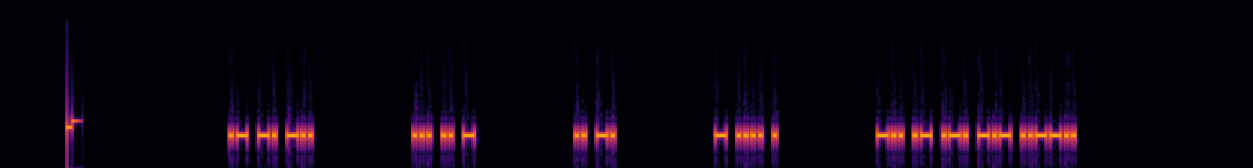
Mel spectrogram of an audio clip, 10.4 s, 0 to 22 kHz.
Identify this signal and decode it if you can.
Morse code, heard as a keyed tone, about 40 wpm, 700 Hz. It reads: AND SIT IN THE DARK?
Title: 4x Word-Spacing - Sentences from Top 500 Words - 40wpm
